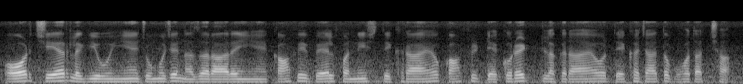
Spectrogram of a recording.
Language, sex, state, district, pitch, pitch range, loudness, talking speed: Hindi, male, Madhya Pradesh, Bhopal, 130 Hz, 125-140 Hz, -20 LUFS, 220 wpm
